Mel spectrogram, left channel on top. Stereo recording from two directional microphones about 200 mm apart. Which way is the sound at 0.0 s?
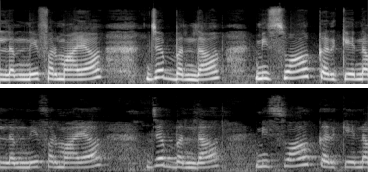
40° left (ahead or behind).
